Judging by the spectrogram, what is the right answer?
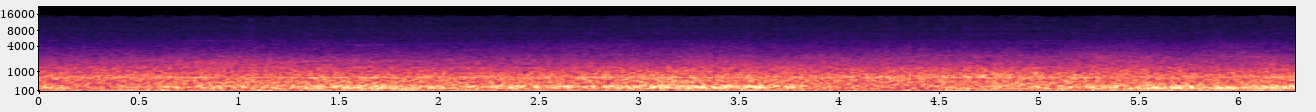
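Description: Boeing 777-300ER's twin GE90-115B turbofans at climb power, a steady rumble with a faint whine, as the airliner climbs out after takeoff.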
